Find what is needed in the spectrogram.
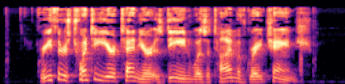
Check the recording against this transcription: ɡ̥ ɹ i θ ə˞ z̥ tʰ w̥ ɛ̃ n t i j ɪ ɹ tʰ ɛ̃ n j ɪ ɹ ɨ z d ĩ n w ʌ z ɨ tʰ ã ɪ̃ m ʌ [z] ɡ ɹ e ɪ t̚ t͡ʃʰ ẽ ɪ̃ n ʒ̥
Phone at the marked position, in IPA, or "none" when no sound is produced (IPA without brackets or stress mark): v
